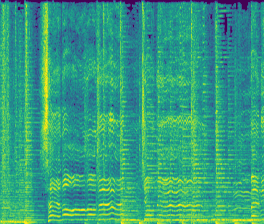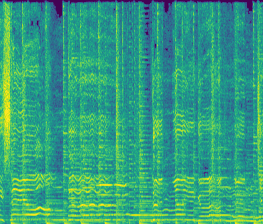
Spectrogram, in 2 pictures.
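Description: Live Turkish folk music (türkü) from a small ensemble of acoustic guitar, bağlama and clarinet, a wavering melody over a steady beat.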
